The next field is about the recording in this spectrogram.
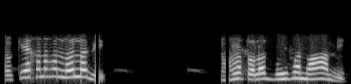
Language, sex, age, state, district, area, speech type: Assamese, female, 45-60, Assam, Dhemaji, urban, conversation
